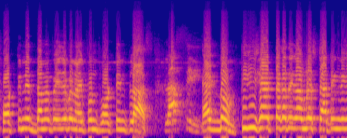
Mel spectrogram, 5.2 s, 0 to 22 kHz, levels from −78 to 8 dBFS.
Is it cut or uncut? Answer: uncut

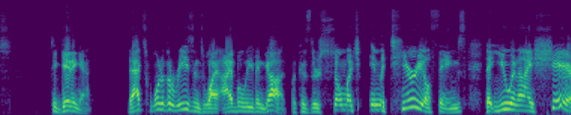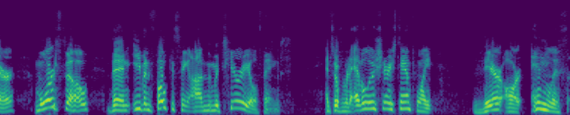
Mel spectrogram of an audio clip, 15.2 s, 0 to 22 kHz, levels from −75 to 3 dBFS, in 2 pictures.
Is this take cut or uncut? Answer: uncut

